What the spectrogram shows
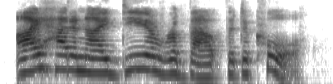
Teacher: The intrusive R is putting an R in there in between those two words that doesn't exist. Again, like we mentioned, because we've got two vowels together that are neutral and we want we want to separate them.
